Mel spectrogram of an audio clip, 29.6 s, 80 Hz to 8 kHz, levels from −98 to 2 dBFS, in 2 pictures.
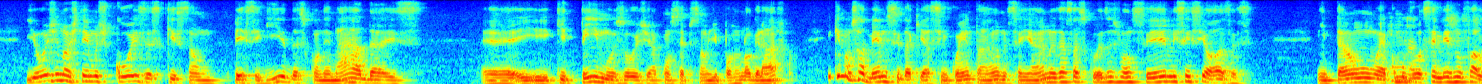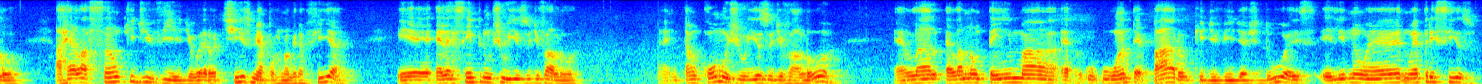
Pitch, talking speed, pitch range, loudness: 130 Hz, 165 wpm, 115-155 Hz, -17 LUFS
